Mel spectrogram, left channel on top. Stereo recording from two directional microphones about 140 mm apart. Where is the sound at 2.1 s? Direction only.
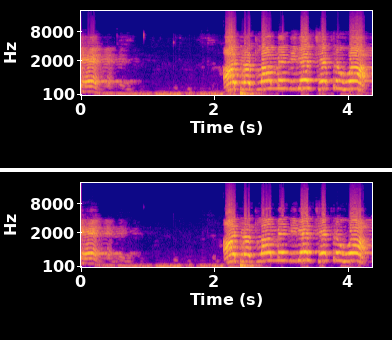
40° right (ahead or behind).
